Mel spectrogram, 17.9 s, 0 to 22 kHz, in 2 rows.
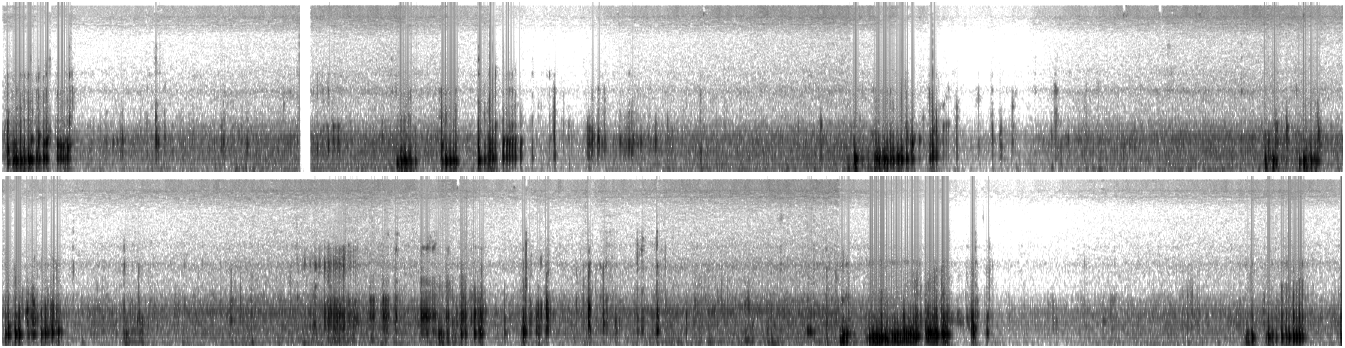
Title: stomach growling 13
